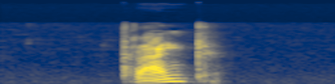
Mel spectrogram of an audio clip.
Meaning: first/third-person singular preterite of trinken
- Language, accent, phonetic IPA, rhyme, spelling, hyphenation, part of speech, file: German, Austria, [tʁaŋk], -aŋk, trank, trank, verb, De-at-trank.ogg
